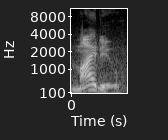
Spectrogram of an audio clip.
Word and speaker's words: Maidu: the story from the may do pronounced my do man from Oroville California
